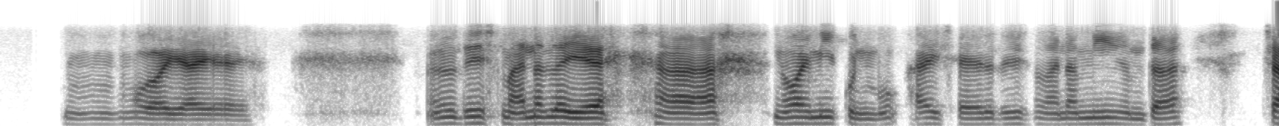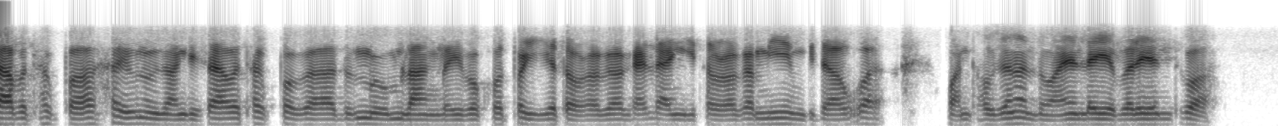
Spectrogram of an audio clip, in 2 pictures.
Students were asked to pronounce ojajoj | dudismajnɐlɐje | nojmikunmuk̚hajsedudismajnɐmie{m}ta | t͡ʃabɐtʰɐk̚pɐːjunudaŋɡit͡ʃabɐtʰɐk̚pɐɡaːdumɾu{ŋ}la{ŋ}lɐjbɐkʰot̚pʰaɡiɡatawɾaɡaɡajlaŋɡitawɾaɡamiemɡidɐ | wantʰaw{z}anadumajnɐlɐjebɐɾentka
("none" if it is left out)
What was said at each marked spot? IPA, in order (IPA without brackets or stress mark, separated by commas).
m, m, ŋ, z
